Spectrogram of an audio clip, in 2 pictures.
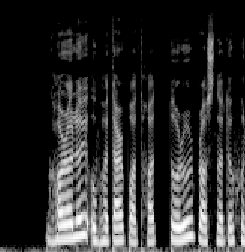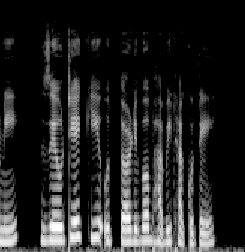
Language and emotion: Assamese, neutral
